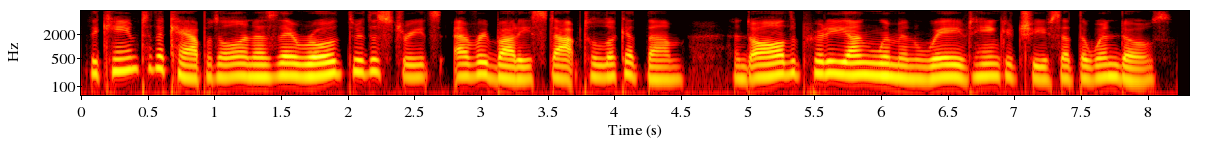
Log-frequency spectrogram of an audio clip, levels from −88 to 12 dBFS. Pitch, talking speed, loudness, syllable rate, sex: 185 Hz, 210 wpm, -18 LUFS, 5.5 syllables/s, female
